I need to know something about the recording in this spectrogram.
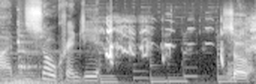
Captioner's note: Abby laughing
